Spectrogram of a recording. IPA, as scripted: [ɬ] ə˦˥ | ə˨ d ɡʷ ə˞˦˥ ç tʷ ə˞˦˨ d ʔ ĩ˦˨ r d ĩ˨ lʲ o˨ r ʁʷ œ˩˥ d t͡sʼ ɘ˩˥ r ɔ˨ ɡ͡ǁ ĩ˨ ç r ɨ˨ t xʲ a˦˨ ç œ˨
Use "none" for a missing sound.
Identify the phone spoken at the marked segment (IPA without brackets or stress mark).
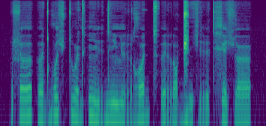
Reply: ɬ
